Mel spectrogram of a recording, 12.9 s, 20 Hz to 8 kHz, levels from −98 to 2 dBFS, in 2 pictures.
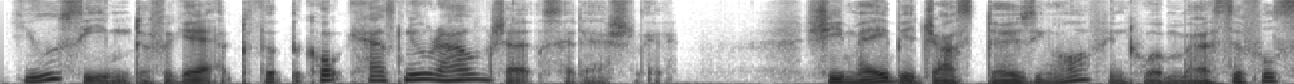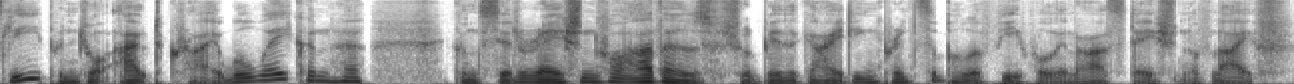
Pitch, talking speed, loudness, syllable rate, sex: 105 Hz, 195 wpm, -21 LUFS, 5.3 syllables/s, male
